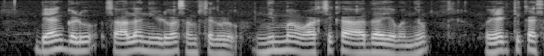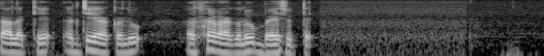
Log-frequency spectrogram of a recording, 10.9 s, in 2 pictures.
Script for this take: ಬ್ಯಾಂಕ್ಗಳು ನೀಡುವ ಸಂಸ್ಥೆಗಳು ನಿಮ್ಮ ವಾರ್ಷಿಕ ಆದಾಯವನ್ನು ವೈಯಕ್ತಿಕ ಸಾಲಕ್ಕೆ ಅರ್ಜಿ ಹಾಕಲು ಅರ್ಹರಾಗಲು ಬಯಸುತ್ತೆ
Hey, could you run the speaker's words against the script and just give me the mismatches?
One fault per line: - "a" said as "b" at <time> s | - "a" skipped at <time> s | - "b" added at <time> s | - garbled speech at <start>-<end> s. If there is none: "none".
- "ಸಾಲ" added at 1.1 s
